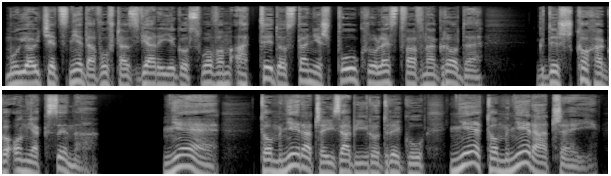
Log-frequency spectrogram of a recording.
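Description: A man's voice: medium pitch, lively intonation, a little slow, darkish tone, dry recording, studio quality. A man voicing a desperate young princess who defies and pleads in a storybook reading. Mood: pleading. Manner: pleading, defiant.

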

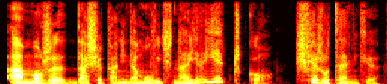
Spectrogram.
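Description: A man's voice: medium pitch, huge pitch swings, a little slow, creaky, a bit bright, husky, no echo, clean studio sound, heavily acted. A man reading an audiobook voices a fawning, overly polite middle-aged landlady with a sugary, servile manner.

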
